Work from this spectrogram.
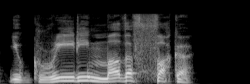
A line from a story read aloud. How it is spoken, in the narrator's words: Isaiah said, his voice rising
